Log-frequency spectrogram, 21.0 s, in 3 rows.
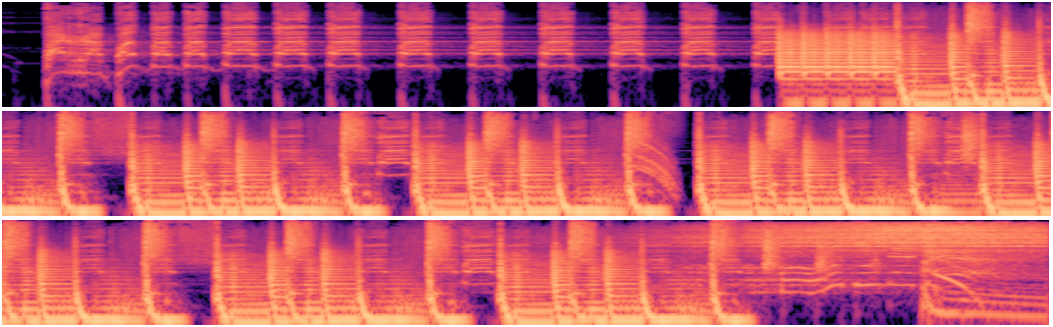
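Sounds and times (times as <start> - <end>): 
mega funk music: 5.2 - 20.9.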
